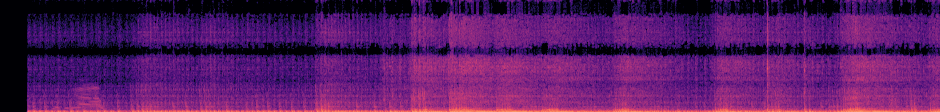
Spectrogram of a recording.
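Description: Old motorcycles riding out together on a weekend trip, engines clattering and revving with rising and falling throttle pulses, fairly close and loud, sustained over the whole stretch.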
